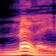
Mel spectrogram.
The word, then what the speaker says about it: melee: And I've decided to pronounce it melee, because I think that's correct.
